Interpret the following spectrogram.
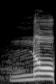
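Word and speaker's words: know: नो पढ़ते हैं।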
